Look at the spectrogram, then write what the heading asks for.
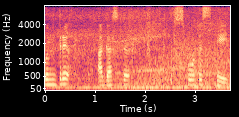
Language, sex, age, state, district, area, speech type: Kashmiri, male, 18-30, Jammu and Kashmir, Pulwama, urban, spontaneous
